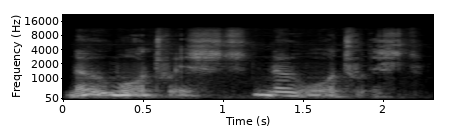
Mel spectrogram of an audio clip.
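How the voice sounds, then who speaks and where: A man's voice: high-pitched, lively intonation, slow, creaky, darkish tone, breathy edge, pitched above the performer's own voice, exaggerated voice. An older man voicing tiny, cheeky tailor mice in a storybook, chanting in a sing-song way.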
